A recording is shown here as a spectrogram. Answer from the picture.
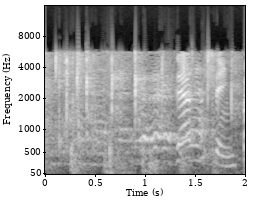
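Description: A group of young children clapping their hands: a quick, uneven patter of claps.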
